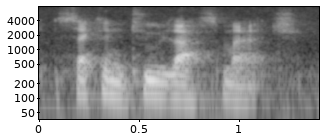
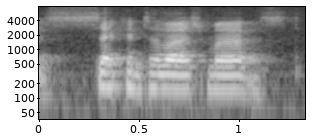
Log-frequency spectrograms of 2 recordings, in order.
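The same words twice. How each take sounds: First: Said in the usual way. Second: "second to last match" slurred into "second to lash mass"; tongue-tied slip. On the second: Real, not acted. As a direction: trip over "last match", sounds smeared together. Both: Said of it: "couldn't even talk properly then".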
